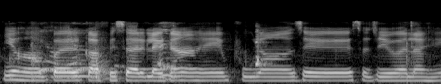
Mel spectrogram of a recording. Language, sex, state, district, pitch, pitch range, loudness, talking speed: Hindi, female, Haryana, Rohtak, 185 Hz, 180-185 Hz, -18 LUFS, 150 wpm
